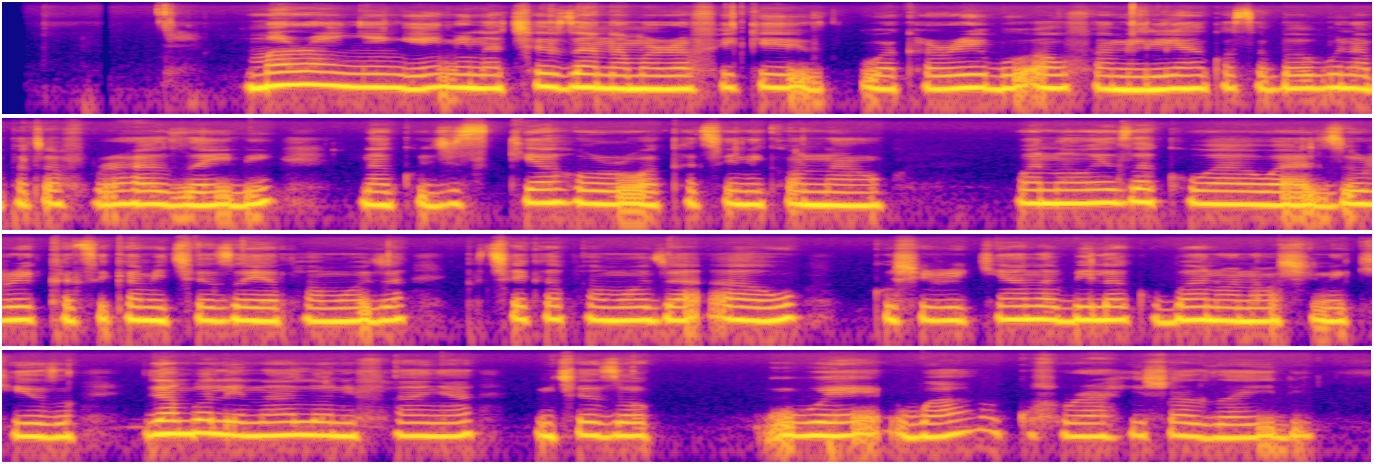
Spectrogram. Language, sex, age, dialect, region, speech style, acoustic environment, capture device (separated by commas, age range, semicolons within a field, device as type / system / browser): Swahili, female, 18-24, Kenya - Mombasa, Kenya, relaxed, silence, mobile / Linux / Chrome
